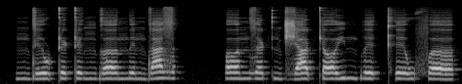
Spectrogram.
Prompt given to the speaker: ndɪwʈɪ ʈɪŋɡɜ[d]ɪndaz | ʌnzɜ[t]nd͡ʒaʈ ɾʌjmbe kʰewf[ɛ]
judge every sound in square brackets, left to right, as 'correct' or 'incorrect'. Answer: incorrect: n̪, incorrect: ʈ, incorrect: ɜ

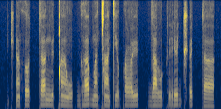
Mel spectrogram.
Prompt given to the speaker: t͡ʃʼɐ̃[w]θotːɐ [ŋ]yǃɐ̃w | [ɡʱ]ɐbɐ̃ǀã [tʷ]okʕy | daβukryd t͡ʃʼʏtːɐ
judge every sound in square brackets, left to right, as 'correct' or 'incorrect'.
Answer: incorrect: none, correct, correct, incorrect: tʲ

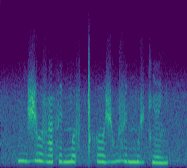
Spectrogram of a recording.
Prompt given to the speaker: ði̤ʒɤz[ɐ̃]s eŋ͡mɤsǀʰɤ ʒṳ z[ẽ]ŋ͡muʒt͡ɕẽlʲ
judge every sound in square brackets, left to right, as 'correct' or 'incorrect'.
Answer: incorrect: ã, incorrect: e

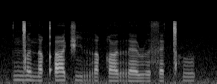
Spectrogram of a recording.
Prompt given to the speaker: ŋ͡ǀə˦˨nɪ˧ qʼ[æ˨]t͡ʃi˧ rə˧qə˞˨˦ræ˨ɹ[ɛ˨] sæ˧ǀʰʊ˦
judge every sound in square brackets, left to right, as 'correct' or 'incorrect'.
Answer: incorrect: æ˦, incorrect: ə˨

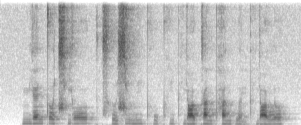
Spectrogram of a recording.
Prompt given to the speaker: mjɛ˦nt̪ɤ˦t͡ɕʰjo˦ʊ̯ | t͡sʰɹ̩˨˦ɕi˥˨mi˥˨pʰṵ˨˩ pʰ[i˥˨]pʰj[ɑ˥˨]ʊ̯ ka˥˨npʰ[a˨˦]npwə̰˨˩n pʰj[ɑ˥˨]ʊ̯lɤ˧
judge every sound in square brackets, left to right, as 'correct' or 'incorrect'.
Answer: correct, incorrect: ɑ˦, incorrect: a˦, incorrect: ɑ˨˦

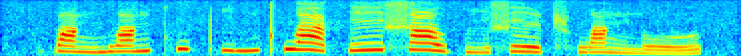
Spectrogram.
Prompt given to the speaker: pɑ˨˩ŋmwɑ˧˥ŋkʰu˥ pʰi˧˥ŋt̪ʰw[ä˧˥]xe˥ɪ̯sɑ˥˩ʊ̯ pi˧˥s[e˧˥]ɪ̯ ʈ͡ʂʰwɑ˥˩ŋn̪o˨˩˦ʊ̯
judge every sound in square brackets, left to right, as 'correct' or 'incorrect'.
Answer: incorrect: ä˥˩, incorrect: e˥˧

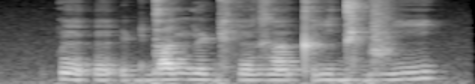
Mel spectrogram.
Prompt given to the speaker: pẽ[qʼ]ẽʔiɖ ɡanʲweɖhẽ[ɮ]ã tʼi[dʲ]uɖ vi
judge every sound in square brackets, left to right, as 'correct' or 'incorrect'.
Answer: incorrect: ʔ, correct, correct

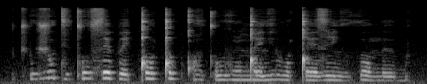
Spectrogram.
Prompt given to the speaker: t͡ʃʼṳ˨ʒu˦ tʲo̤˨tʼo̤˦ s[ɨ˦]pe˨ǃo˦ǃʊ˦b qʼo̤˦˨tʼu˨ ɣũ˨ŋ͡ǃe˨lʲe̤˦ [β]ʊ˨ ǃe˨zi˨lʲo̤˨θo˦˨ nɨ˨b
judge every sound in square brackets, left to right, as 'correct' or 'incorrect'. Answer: incorrect: e˦, correct

